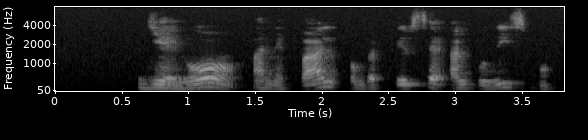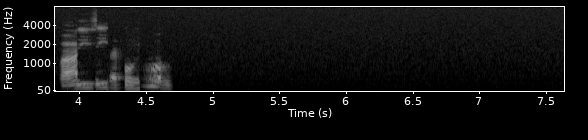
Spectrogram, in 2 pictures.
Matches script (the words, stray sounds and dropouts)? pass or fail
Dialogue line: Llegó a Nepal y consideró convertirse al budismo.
fail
